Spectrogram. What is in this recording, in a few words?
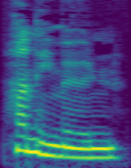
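"honeymoon", British English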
